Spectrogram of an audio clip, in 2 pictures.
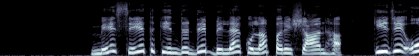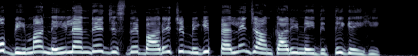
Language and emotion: Dogri, angry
